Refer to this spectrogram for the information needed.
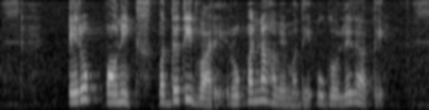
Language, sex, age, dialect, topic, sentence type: Marathi, female, 25-30, Northern Konkan, agriculture, statement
